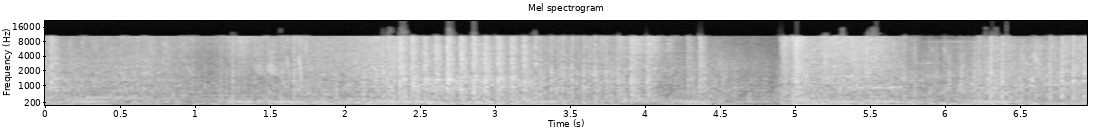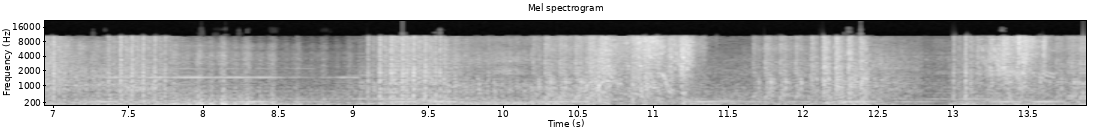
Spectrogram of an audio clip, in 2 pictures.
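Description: Rapid automatic rifle fire in long bursts with short breaks, over a pulsing low music track.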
